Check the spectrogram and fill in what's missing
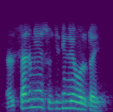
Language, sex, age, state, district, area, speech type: Marathi, male, 18-30, Maharashtra, Buldhana, rural, conversation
